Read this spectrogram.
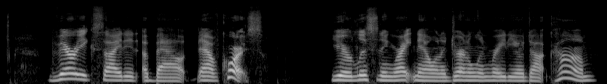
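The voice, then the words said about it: Strained, failing voice. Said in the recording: “I, I, think I'm losing my voice and choking”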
